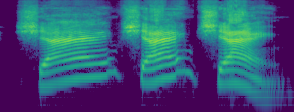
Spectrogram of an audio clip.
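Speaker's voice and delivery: sing-song scolding like Gomer Pyle. Retold or imitated. Quoting Gomer Pyle scolding a shady company. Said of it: "As Gomer Pyle would say".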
